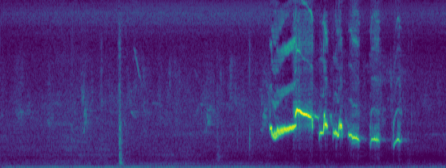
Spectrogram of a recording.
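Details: Orange-headed thrush song used to train caged birds, from Bali, Indonesia: after a long hum-filled pause, a short bright phrase of rising then falling whistled notes, about eight quick syllables.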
